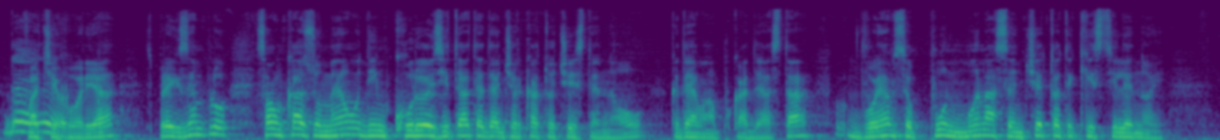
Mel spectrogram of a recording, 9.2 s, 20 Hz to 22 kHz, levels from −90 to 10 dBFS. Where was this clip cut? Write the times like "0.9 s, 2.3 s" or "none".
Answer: 6.2 s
